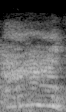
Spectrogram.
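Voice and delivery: high, sudden "Ah!" cry; acted yell. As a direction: let out a high mock yell. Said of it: "I'm going".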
